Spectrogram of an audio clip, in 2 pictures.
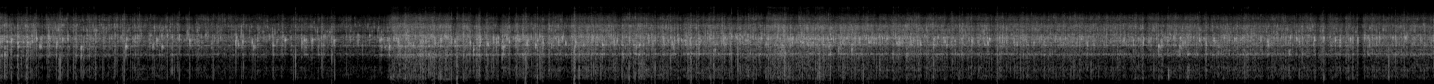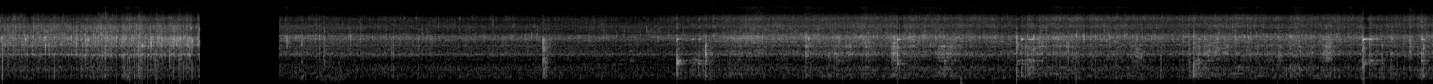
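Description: Chopped onion, tomato and green chilli frying in hot oil in a metal pot, a dense sizzle that starts suddenly as they hit the oil. After a brief break the sizzle is quieter, with a ladle knocking against the pot as it stirs.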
